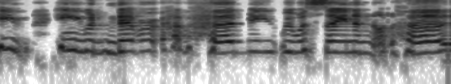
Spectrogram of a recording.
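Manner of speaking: crying while speaking. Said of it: "Here I am crying".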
